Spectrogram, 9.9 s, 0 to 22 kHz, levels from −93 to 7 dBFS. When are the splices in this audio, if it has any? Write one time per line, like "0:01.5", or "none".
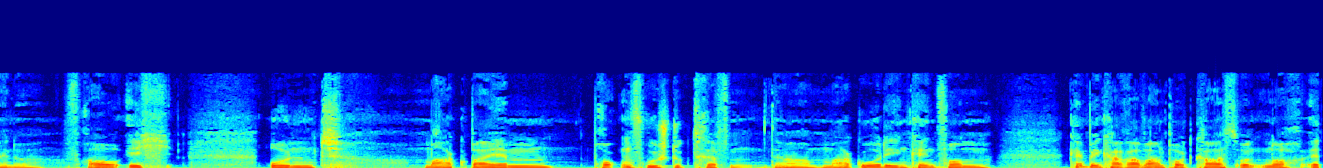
0:01.9
0:03.5
0:07.0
